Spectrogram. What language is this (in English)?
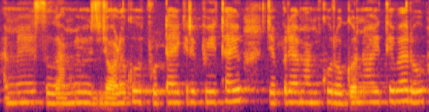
Odia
